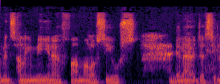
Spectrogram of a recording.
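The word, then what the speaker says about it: fa'amalosi: So it's pronounced like fa malosi. – Fa malosi.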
